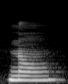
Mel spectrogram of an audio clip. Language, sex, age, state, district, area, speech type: Punjabi, female, 30-45, Punjab, Tarn Taran, rural, read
